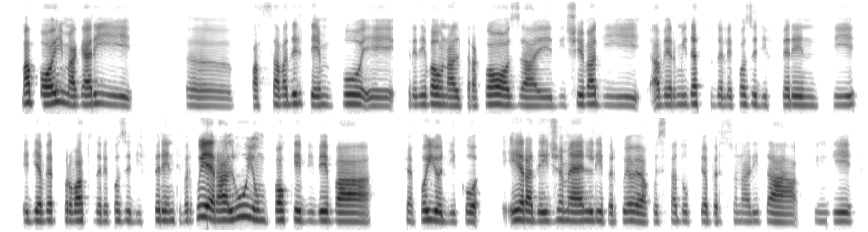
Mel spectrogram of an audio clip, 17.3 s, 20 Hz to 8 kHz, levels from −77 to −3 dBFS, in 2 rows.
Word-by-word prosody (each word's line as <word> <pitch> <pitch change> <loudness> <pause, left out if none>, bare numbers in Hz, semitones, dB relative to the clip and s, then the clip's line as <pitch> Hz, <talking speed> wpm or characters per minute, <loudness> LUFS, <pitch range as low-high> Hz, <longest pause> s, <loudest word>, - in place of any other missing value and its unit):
ma 235 +1 +5
poi 230 +1 +5
magari, 200 -2 0 0.5
ehm, 175 -3 -11 0.2
passava 185 +3 -5
del 215 +2 -1
tempo 200 +1 -2
e 175 -3 -6
credeva 205 +1 -2
a - - +6
un'altra 180 -2 -3
cosa 190 -2 +2
e 175 0 -7
diceva 205 +3 -2
di 185 -3 -11
avermi 195 +1 -6
detto 215 -1 -3
delle 190 -2 -11
cose 205 0 -7
differenti 190 +1 -8 0.2
e - - -10
di 200 +1 0
aver 200 +1 -1
provato 200 0 +1
delle 185 -1 -9
cose 205 0 -7
differenti. 200 +2 -5
Per 200 0 -9
cui 275 0 +10
era 215 -3 +8
lui 265 +7 +2
un 215 -2 -1
po' 210 +3 +3
che 210 0 +1
viveva 190 -1 +4 0.3
cioè 195 -2 -10
poi 210 +3 +2
io 205 -2 +5
dico, 180 +1 -3
era 210 -1 +3
dei 190 0 0
gemelli, 195 -1 +1
per 180 -1 -8
cui 195 +3 -6
aveva 180 -4 +1
questa 180 +1 -12
doppia 190 0 -10
personalità, 180 -1 -3
quindi 185 -1 -7
195 Hz, 170 wpm, -23 LUFS, 185-205 Hz, 0.5 s, cui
